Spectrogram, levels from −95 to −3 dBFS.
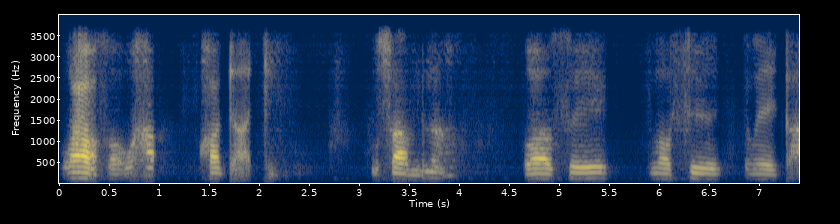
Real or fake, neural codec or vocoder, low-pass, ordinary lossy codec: fake; codec, 24 kHz, 0.9 kbps, WavTokenizer, medium music audio release; 3.6 kHz; none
